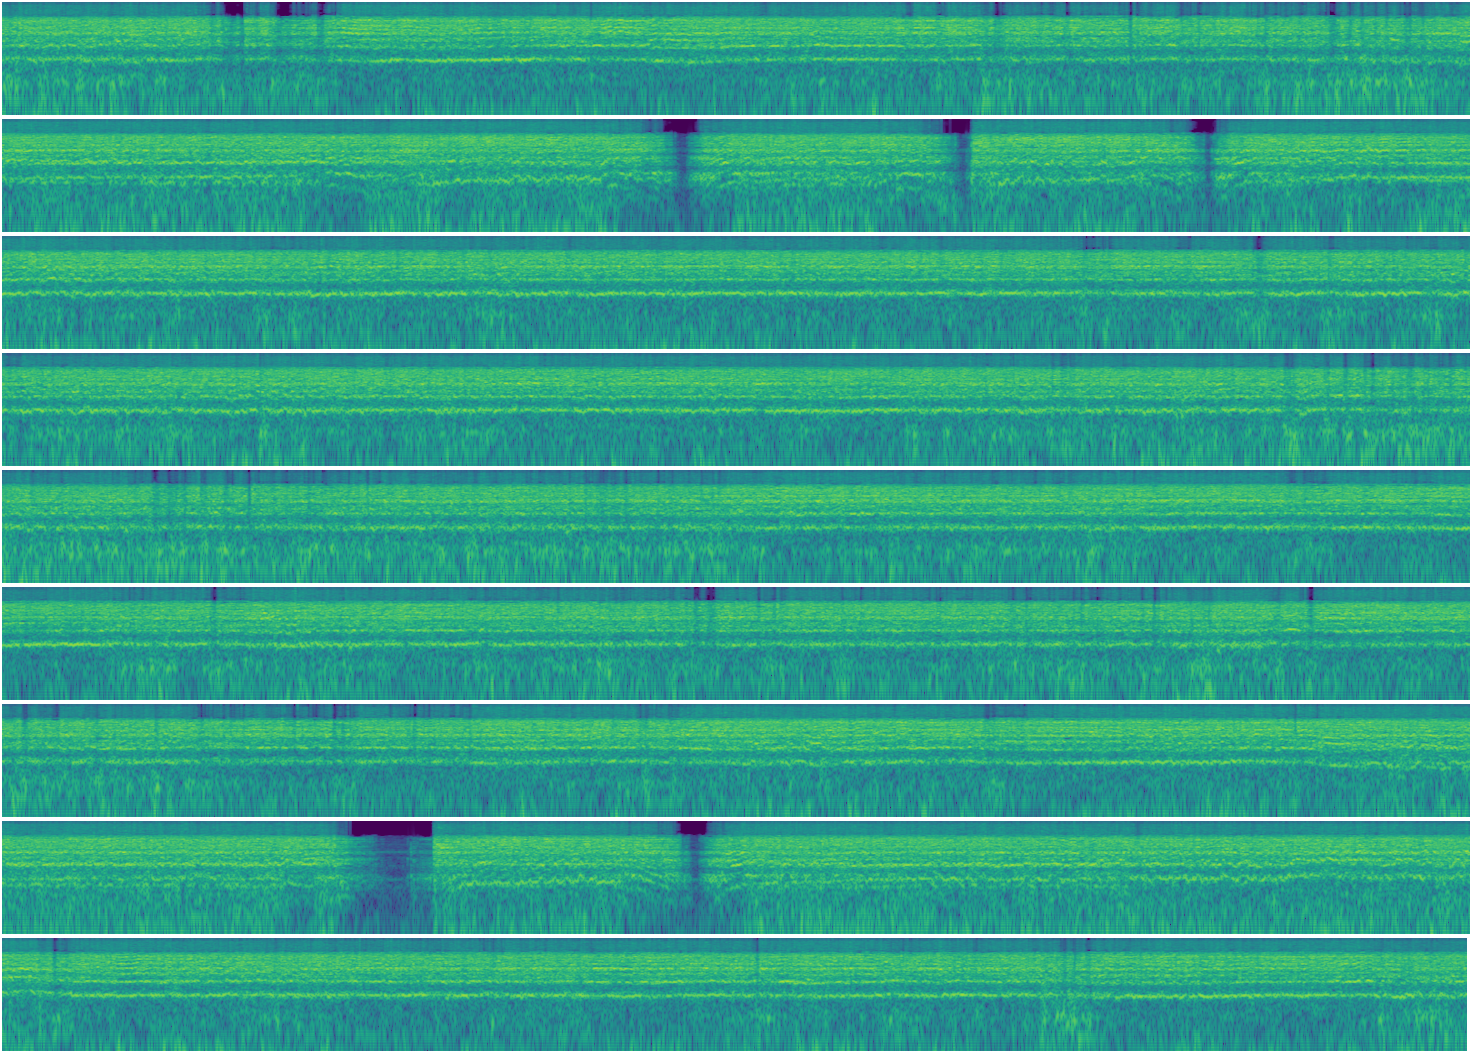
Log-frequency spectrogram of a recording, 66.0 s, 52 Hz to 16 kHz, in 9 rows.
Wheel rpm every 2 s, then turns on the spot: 230, 220, 230, 220, 140, 120, 100, 200, 230, 240, 230, 230, 230, 230, 240, 240, 230, 230, 230, 230, 230, 230, 230, 230, 210, 200, 130, 120, 190, 260, 230, 220, 230.
8-10 52-54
